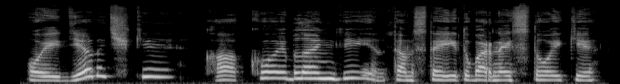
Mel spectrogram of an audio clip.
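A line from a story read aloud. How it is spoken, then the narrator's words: Dreamy sigh. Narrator (Russian): вздохнула Лиза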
